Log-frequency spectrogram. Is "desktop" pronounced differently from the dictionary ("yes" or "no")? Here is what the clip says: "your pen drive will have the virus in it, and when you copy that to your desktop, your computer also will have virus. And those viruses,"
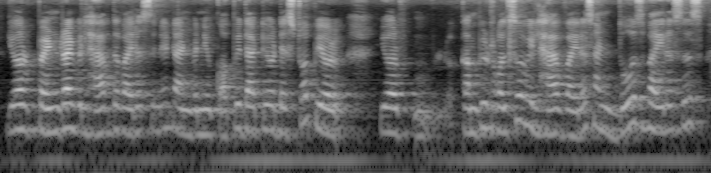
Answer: yes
